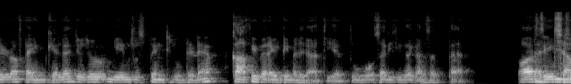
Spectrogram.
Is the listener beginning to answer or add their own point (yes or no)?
yes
